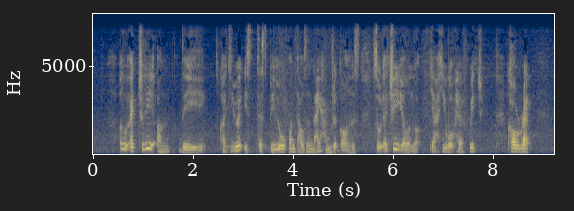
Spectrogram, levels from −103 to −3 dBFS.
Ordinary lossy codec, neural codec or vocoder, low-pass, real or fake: none; codec, 24 kHz, 0.9 kbps, WavTokenizer, medium speech release version 2; 7.2 kHz; fake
